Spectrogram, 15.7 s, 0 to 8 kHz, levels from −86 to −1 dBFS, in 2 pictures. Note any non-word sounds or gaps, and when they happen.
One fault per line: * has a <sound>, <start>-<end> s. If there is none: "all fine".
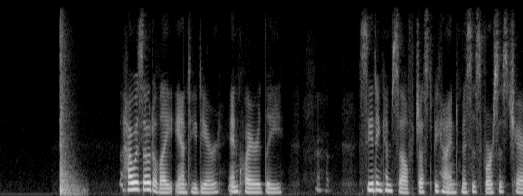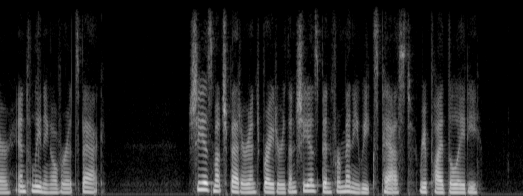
* has a thud, 0.9-1.3 s
* has a laugh, 4.5-5.0 s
